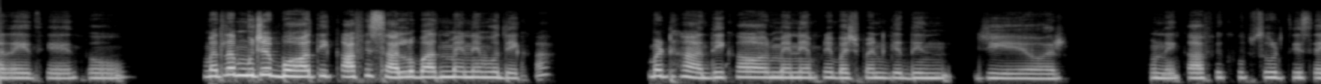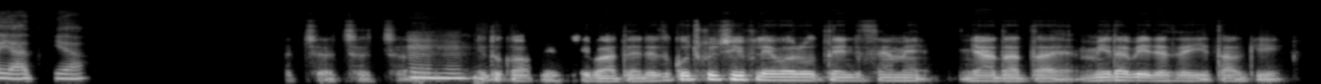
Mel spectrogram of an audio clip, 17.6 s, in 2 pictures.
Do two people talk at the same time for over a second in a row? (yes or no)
no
